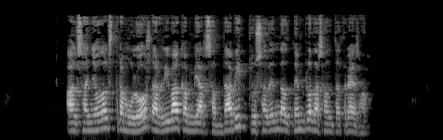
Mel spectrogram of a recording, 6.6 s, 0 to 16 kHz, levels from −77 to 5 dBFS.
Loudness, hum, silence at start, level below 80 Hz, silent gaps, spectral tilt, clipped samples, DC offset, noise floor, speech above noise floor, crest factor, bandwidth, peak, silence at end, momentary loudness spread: -20 LUFS; none; 1 s; -78 dBFS; none; -1 dB/octave; under 0.1%; under 0.1%; -72 dBFS; 51 dB; 20 dB; 11.5 kHz; -2 dBFS; 1.15 s; 9 LU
